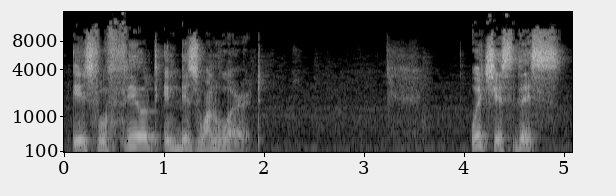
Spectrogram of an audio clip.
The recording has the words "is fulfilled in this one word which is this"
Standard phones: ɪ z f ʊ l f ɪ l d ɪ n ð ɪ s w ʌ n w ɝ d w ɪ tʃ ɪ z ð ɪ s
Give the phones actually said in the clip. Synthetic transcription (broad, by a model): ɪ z f ʊ l f ɪ l d ɪ n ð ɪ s w ʌ n w ɝ d w ɪ tʃ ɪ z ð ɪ s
